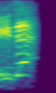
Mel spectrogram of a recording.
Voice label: Voice damaged jp; ciel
